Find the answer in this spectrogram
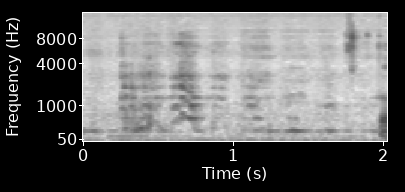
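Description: Faint scraping and squeaks of fingers shifting on the strings of a nylon-string classical guitar as a Cmaj7 chord shape is fretted, mostly in the first second, with no note yet plucked.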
